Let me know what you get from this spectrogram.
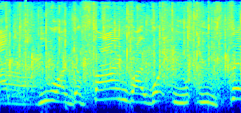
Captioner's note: audience applauds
